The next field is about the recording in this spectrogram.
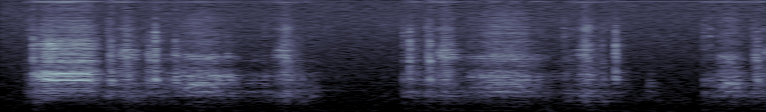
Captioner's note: machine whirring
